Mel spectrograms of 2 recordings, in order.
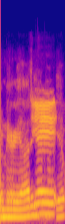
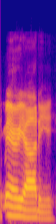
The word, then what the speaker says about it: Mariotti: J Marotti. Jay Mariotti.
